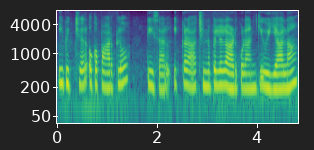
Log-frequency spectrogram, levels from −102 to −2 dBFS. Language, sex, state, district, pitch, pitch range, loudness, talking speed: Telugu, female, Telangana, Karimnagar, 215 Hz, 195-230 Hz, -17 LUFS, 135 wpm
